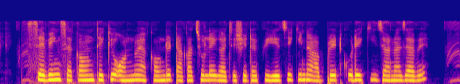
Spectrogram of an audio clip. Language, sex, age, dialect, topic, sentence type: Bengali, female, 25-30, Standard Colloquial, banking, question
